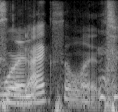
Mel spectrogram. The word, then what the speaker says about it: excellent: The accent in the word excellent is on the first syllable.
